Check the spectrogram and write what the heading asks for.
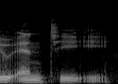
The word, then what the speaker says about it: LeConte: Number 3, Mount LeConte. Mount LeConte is a mountain that has, I hiked it in 2012 when I was skinny. LeConte. Yes. LeConte. Not how you want to spell it. Cunte.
